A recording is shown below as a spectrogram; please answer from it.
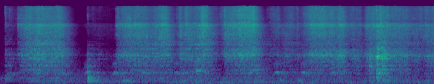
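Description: Metal screed straightedge dragged back and forth over wet cement subfloor mortar, a gritty scraping in repeated strokes as the fresh screed is levelled.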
